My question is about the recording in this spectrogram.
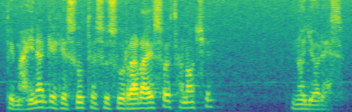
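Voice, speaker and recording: A man from Spain preaching a sermon, asking the listeners direct questions and swinging from loud preaching to hushed whispers. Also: medium pitch, rapid-fire, husky. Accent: Spain Spanish. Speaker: pastor.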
